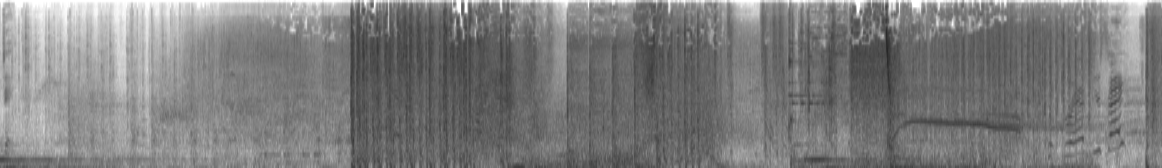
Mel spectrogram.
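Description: Gunfire in the sci-fi shooter The Outer Worlds: loud, dense bursts of rapid shots and impacts fill most of the stretch, with brief lulls and a sweeping tonal effect near the end, alone without talk.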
